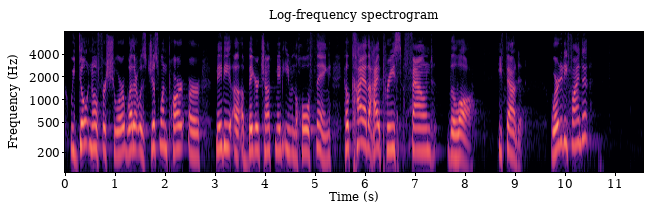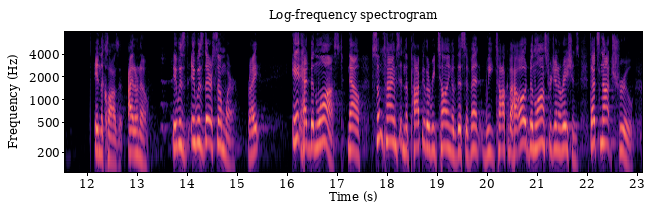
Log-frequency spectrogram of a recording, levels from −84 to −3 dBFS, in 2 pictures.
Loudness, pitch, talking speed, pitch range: -31 LUFS, 225 Hz, 200 wpm, 205-250 Hz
